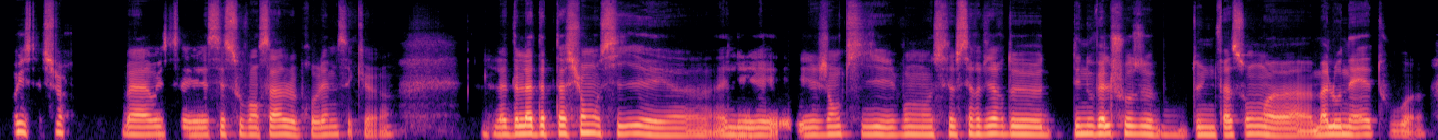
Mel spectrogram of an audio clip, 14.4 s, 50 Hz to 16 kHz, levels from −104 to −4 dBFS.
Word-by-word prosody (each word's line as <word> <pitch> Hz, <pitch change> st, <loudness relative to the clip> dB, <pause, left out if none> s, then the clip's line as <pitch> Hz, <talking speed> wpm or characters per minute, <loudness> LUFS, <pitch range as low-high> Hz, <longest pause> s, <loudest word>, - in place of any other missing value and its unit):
Oui, 205 Hz, -1 st, +3 dB
c'est -, -, -14 dB
sûr. 195 Hz, -2 st, -3 dB, 0.6 s
Bah 155 Hz, 0 st, +1 dB
ouais, 160 Hz, 0 st, -1 dB
c'est 150 Hz, -1 st, -3 dB
c'est 155 Hz, +2 st, -3 dB
souvent 155 Hz, -2 st, -3 dB
ça 155 Hz, +1 st, +1 dB
le 150 Hz, -2 st, +1 dB
problème. 155 Hz, +2 st, -4 dB
C'est 165 Hz, -, -10 dB
que -, -, -9 dB, 1.2 s
l'ad 160 Hz, 0 st, -1 dB
l'adaptation 175 Hz, +2 st, +5 dB
aussi 175 Hz, 0 st, -2 dB, 0.2 s
et 150 Hz, -3 st, +1 dB
heu 75 Hz, -, -5 dB
et -, -, -2 dB
les 150 Hz, -1 st, 0 dB, 0.2 s
et -, -, -3 dB
les 155 Hz, -, -1 dB
gens 160 Hz, +2 st, -1 dB
qui 160 Hz, -2 st, -2 dB
vont 155 Hz, 0 st, -1 dB
se 165 Hz, +2 st, -2 dB
servir 165 Hz, +1 st, +1 dB
de 160 Hz, -1 st, +2 dB, 0.3 s
des 170 Hz, -, +2 dB
nouvelles 170 Hz, 0 st, +5 dB
choses, 170 Hz, -2 st, +1 dB
heu, 160 Hz, -, +3 dB
b 155 Hz, -, -7 dB, 0.3 s
d'une 155 Hz, 0 st, -1 dB
façon, 160 Hz, +2 st, +1 dB
heu, 140 Hz, -, 0 dB
malhonnête 155 Hz, -, +2 dB
ou, 75 Hz, -1 st, -6 dB
heu -, -, -10 dB
160 Hz, 165 wpm, -27 LUFS, 150-165 Hz, 1.2 s, l'adaptation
